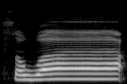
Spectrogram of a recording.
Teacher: واو کی الف کے اوپر بڑی مد ہے، اسے 5 الف کے برابر ہم پڑھیں گے، لمبا پڑھیں گے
